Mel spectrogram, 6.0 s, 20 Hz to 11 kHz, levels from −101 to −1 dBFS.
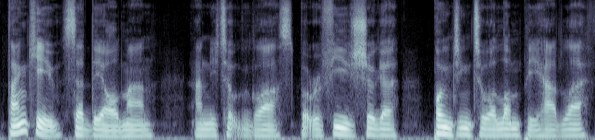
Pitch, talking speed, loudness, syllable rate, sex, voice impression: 100 Hz, 210 wpm, -19 LUFS, 5.0 syllables/s, male, masculine, middle-aged, slightly relaxed, powerful, clear, slightly halting, slightly raspy, calm, slightly mature, friendly, reassuring, wild, slightly lively, kind, slightly modest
